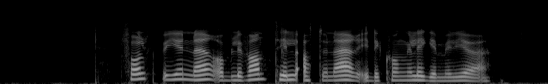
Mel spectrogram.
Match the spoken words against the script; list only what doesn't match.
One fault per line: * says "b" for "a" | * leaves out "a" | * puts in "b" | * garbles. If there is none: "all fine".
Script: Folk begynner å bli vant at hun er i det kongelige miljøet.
* puts in "til"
